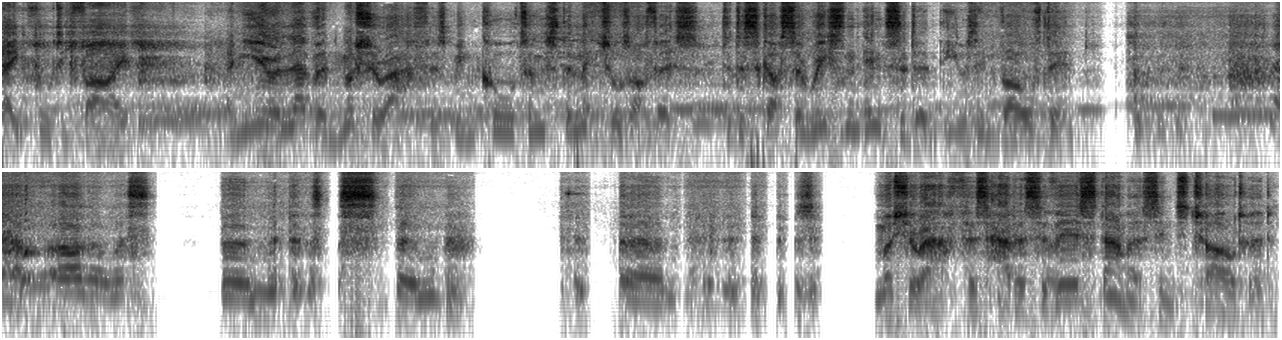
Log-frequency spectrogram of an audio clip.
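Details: Adult male narrator; ordinary speech.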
